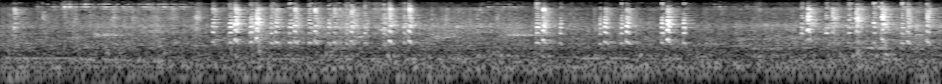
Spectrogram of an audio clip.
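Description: An animal giving rapid strings of short, sharp calls in three bursts, the first about two seconds in.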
